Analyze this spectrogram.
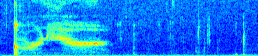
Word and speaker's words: Garnier: it's actually really nice it's from the brand garnier is how you pronounce it sleek and shine i don't know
